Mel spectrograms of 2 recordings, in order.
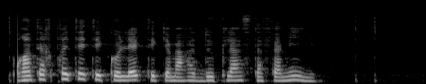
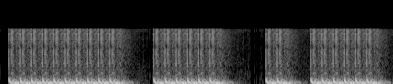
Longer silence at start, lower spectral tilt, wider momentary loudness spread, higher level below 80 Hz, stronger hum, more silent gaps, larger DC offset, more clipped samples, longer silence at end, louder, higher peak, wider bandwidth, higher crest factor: about the same, 0.15 s vs 0.1 s; first, -7 dB/octave vs -5.5 dB/octave; first, 8 LU vs 5 LU; second, -74 dBFS vs -22 dBFS; neither; second, none vs 2.50-2.54 s; second, under 0.1% vs 0.3%; neither; first, 1.1 s vs 0 s; second, -26 LUFS vs -20 LUFS; about the same, -8 dBFS vs -10 dBFS; first, 10.5 kHz vs 5.4 kHz; first, 18 dB vs 10 dB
